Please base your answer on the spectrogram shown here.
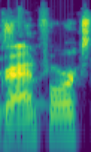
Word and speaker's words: Grand Forks: Grand Forks, North Dakota. Rhymes with Rand Norks.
